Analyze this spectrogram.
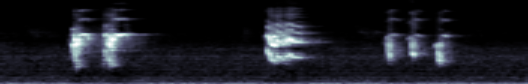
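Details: Pet crimson rosella of the orange pennant colour form, described as happy and singing indoors: three bursts of harsh, buzzy squawks, a doubled note, a single longer one, then a quick triple.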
